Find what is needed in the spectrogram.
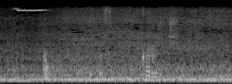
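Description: A nearby motor vehicle's engine running as it moves close past, a steady low drone.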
